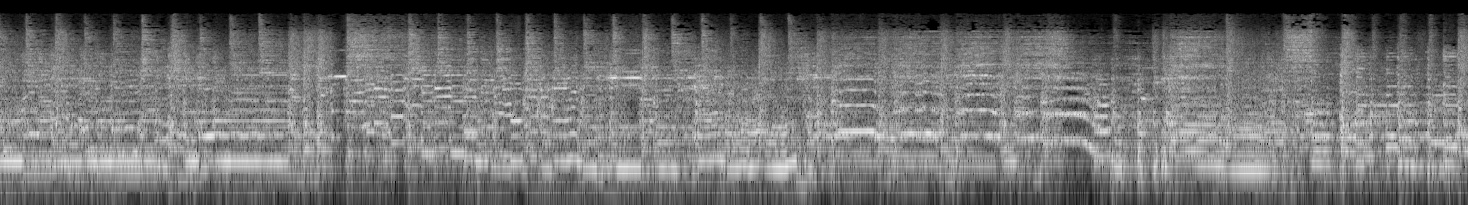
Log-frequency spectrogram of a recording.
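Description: Live rock band playing an instrumental passage: a lead electric guitar line of single notes over drums and a second guitar, with a bent note about ten seconds in.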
